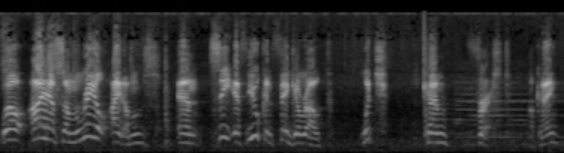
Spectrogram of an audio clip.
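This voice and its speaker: A cranky male monster from a children's puppet show, gravelly and gruff. His voice sits high and swoops widely, with a sharp, piercing edge. He talks in a bossy, dismissive way. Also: very animated, takes it slowly, soft background music, exaggerated voice, low-quality recording. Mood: grumpy.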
